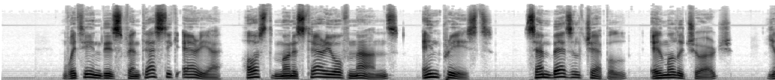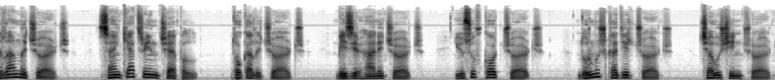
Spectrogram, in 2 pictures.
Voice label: ENG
